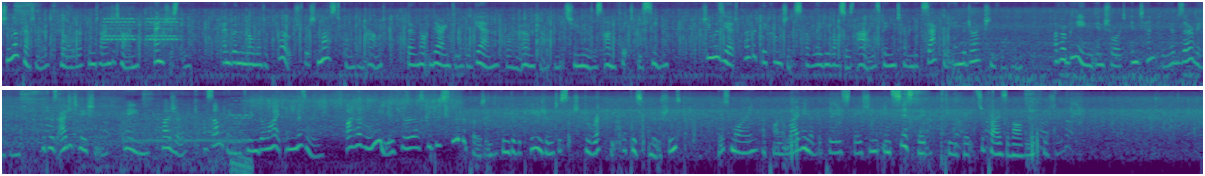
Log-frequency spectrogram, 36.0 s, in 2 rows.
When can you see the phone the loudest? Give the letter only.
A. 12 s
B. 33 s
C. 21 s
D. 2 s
D.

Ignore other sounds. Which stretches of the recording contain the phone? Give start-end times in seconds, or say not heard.
1.5-2.9, 20.0-21.9, 31.8-33.6.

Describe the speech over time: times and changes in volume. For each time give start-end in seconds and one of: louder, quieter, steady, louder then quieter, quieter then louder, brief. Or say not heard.
0.0-34.0 steady.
